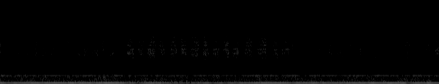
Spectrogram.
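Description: Faint scratching of a coloured pencil on paper: quick back-and-forth colouring strokes that break off briefly twice, over a low steady hum.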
